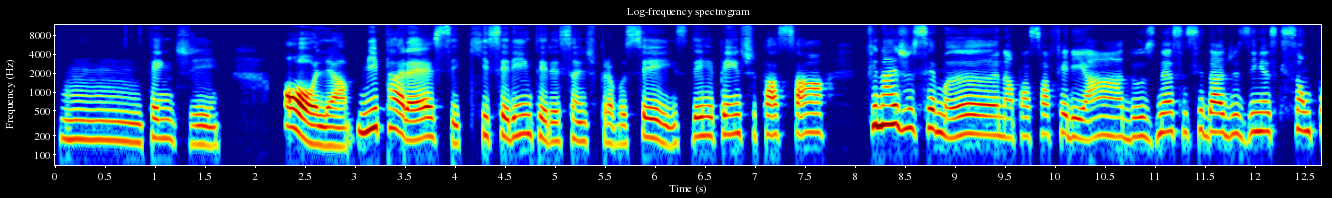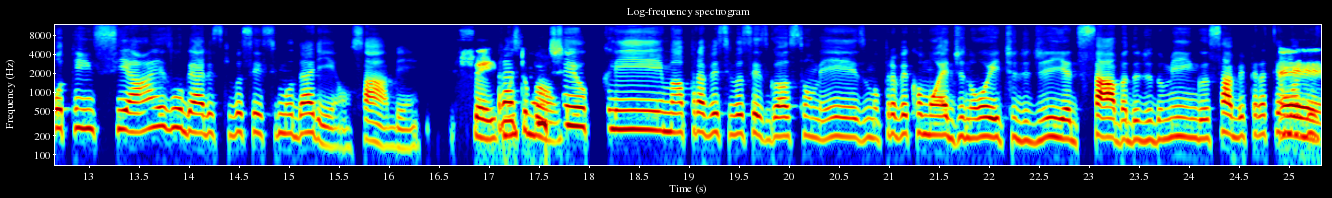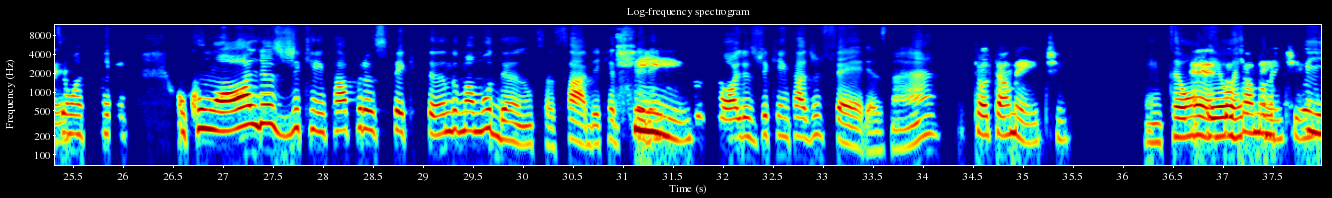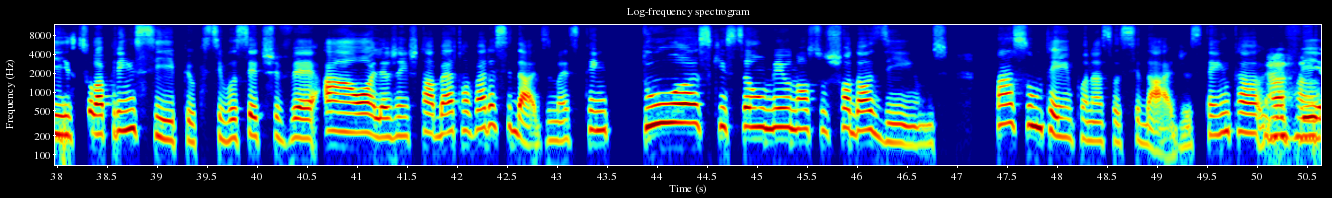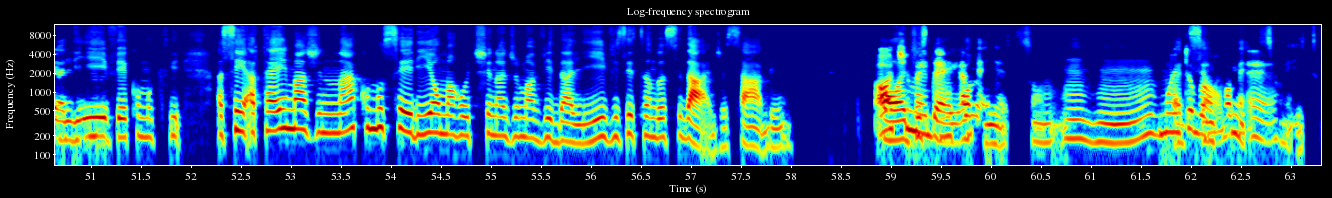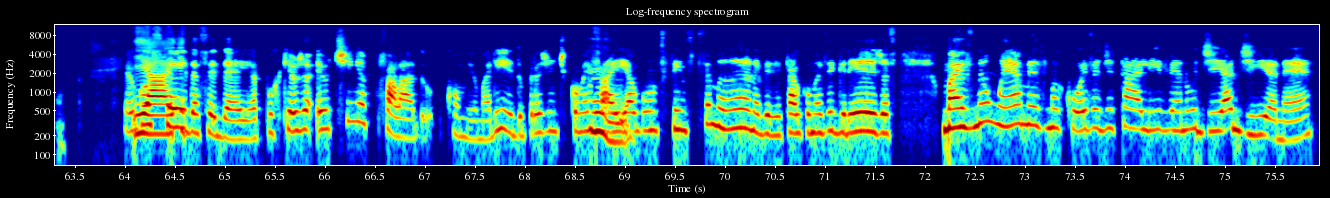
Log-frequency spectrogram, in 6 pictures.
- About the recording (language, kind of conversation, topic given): Portuguese, advice, Como posso começar a decidir uma escolha de vida importante quando tenho opções demais e fico paralisado?
- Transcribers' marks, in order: tapping; other background noise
